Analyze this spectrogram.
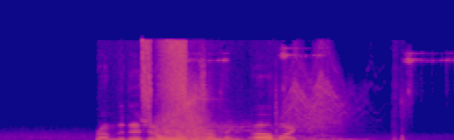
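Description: An electric blast crackles and booms.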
